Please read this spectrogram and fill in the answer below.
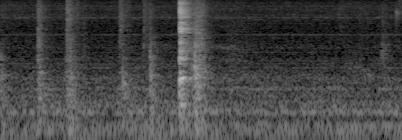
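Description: Light clicks and taps of kitchen things being handled at a counter, about half a dozen in the first two seconds, the sharpest knock just before the two-second mark, then only a faint steady low hum.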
